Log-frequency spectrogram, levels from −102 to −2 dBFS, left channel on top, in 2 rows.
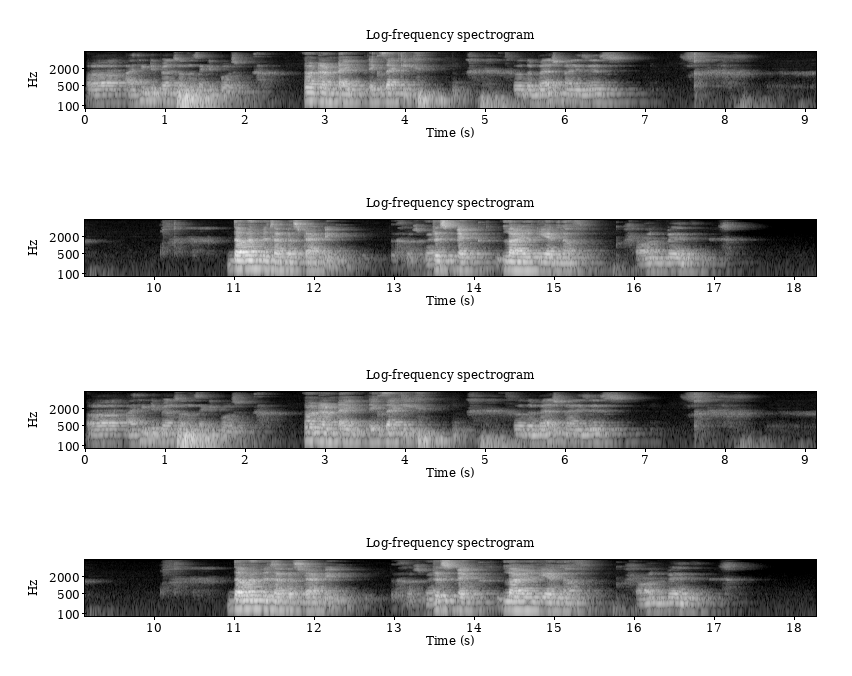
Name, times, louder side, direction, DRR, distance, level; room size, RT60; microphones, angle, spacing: voice 1, 0.0-2.0 5.3-6.7 13.1-13.6 16.0-17.2, left 1 dB, 90° left, 0 dB, 1.5 m, -34 dB
voice 2, 2.7-4.2 4.8-5.2 7.5-8.2 10.1-10.3 10.6-12.2 13.0-13.9 14.3-15.3 15.9-16.0, left 2 dB, 40° left, -1 dB, 1.5 m, -26 dB
10.5 x 5.5 x 2.4 m, 0.78 s
head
